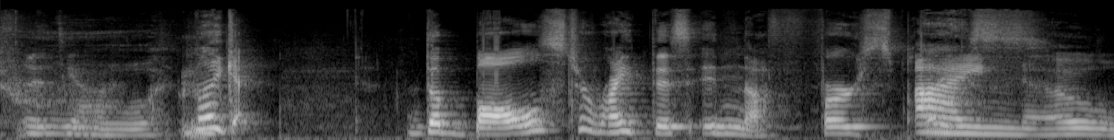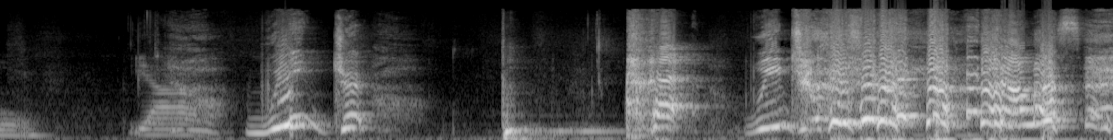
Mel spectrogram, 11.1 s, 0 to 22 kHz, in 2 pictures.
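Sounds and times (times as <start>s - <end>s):
speech: 0.0s - 1.3s, 2.0s - 7.6s, 9.3s - 11.1s
harsh hacking coughing fit: 8.7s - 9.1s
laughter: 9.6s - 11.1s.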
